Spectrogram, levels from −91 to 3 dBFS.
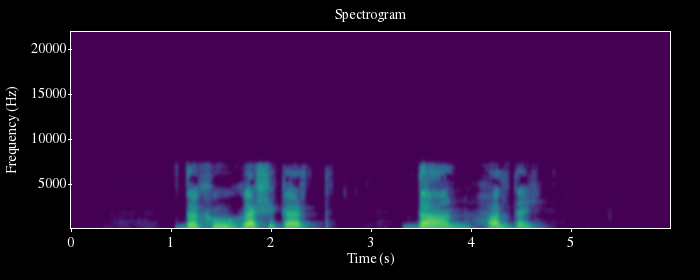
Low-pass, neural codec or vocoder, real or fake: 7.2 kHz; none; real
